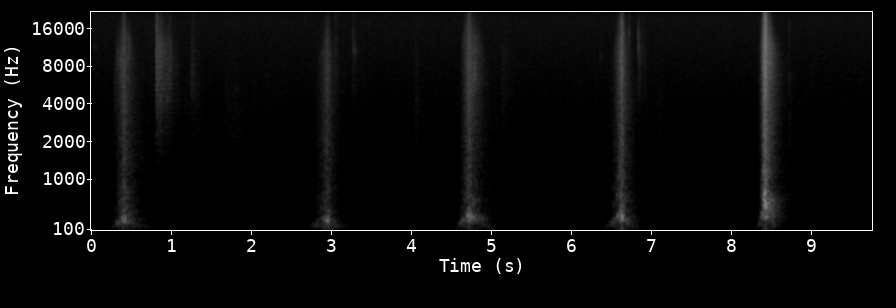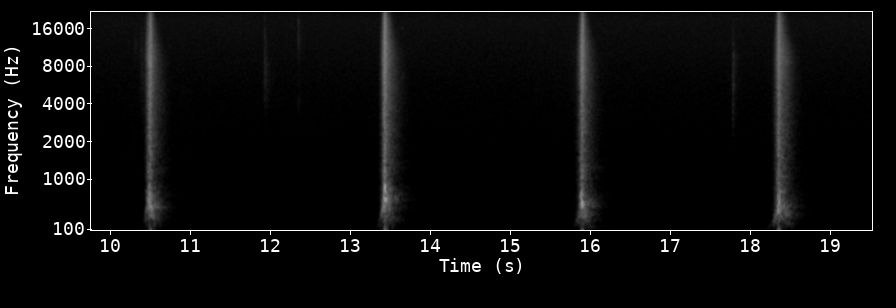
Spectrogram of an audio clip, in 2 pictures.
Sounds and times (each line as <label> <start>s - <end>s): whoosh sound made by swinging a stick 0.3s - 0.6s
whoosh sound made by swinging a stick 2.8s - 3.2s
whoosh sound made by swinging a stick 4.6s - 5.0s
whoosh sound made by swinging a stick 6.5s - 6.8s
whoosh sound made by swinging a stick 8.4s - 8.6s
whoosh sound made by swinging a stick 10.4s - 10.6s
whoosh sound made by swinging a stick 13.4s - 13.6s
whoosh sound made by swinging a stick 15.8s - 16.1s
whoosh sound made by swinging a stick 18.3s - 18.6s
